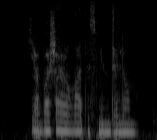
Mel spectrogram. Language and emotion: Russian, positive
